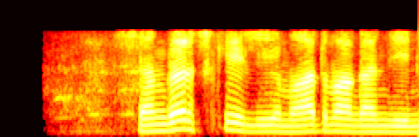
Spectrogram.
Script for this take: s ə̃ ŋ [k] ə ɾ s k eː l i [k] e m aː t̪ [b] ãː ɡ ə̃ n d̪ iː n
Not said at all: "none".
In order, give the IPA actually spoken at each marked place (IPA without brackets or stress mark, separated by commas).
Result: ɡ, none, m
